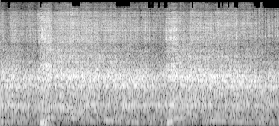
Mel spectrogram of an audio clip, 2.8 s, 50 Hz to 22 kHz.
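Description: An electric motocross bike motor, a 2021 KTM SX E5 or 2020 Oset MX10, gives two short throttle roll-ons that rise in a quick whine, heard close over a steady background hiss.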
